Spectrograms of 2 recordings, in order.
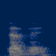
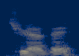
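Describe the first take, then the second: First: The U vowel of 'tu' is dropped. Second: The U vowel of 'tu' is pronounced. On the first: This is the quick, informal form. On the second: This is the careful, formal form.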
